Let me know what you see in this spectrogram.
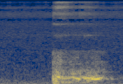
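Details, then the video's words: Little pug puppy asleep indoors during the day, giving one raspy, nasal snore lasting about half a second that starts abruptly and holds a steady buzzing tone before cutting off; quiet room otherwise. "Funny Sleeping Snoring Dog Video"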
